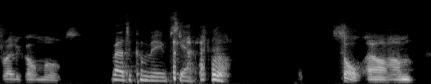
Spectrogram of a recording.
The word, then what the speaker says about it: Radical Moves: I said it right it's not rad radical movies it's radical moves radical moves yeah so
